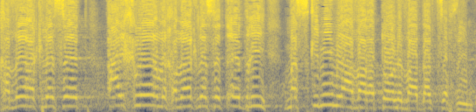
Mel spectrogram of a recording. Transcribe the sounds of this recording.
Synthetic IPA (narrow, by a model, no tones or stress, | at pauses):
χaveʁhakne̞set̪ | ajχleʁve̞χaveʁhakneset̪ed̪ʁi | maskimimleavaʁat̪o̞levaːdat͡safim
